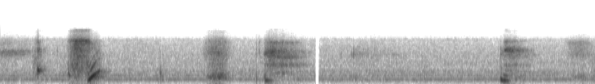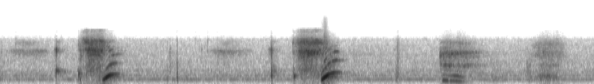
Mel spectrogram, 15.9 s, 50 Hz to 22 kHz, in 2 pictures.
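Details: Run of about eight sharp sneezes at irregular intervals over a steady background hum; 31 sneezes in total.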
